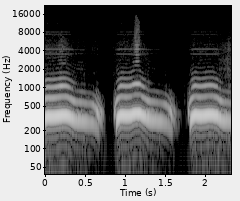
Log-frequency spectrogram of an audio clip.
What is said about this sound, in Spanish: deja dormir de día tranquilamente y se les deja mm, sin acercarse la gente demasiado ni hacer excesivos ruidos, tendremos búhos para rato. Con suerte y buenos alimentos, la pareja del retiro va a poder reproducirse y quedarse a vivir en el retiro.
